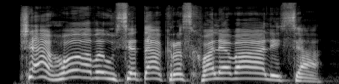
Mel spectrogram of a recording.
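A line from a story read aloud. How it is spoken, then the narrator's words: Loud shout from above. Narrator (Belarusian): гучна крыкнуў хтосьці, седзячы наверсе высокай елкі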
